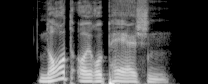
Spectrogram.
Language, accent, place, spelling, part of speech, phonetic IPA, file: German, Germany, Berlin, nordeuropäischen, adjective, [ˈnɔʁtʔɔɪ̯ʁoˌpɛːɪʃn̩], De-nordeuropäischen.ogg
- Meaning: inflection of nordeuropäisch: 1. strong genitive masculine/neuter singular 2. weak/mixed genitive/dative all-gender singular 3. strong/weak/mixed accusative masculine singular 4. strong dative plural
